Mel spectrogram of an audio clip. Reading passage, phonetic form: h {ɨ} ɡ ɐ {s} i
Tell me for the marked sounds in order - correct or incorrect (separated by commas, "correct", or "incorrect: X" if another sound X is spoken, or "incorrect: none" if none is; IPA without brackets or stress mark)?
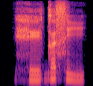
incorrect: e, correct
